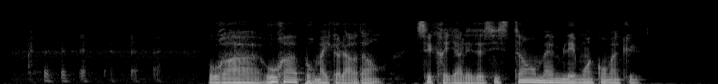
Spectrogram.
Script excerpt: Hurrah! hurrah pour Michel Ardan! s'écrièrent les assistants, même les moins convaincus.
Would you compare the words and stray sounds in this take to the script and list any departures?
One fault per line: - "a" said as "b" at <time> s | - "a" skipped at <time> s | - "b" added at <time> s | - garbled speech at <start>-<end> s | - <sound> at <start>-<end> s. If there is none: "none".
- laugh at 0.3-1.7 s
